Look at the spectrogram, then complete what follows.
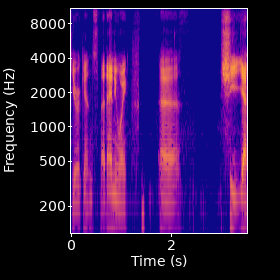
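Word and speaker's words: Juergens: deal her name Molina J I guess it's urans it's with a J but oh okay you know Jurgens but I'm sure it's pronounced urans but anyway uh she yeah she did won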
